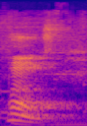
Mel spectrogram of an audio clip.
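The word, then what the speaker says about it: Holmes: हैं Oliver W होम्स, एल जो है वो साइलेंट है, ओलिवर डब्ल्यू होम्स।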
